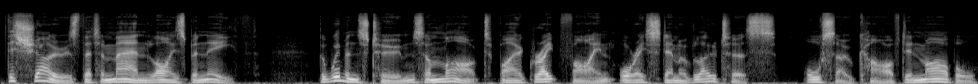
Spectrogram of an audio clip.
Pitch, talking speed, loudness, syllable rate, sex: 100 Hz, 145 wpm, -17 LUFS, 4.0 syllables/s, male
